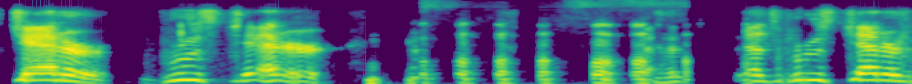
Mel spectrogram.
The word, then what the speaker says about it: Jeter: I thought it was Jetter, like cheddar. Bruce Jeter.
